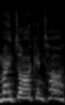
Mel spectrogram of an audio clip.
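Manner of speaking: mock frantic yelling. Retelling a woman running through her neighborhood at night, imitating frantic shouting. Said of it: "she's just running frantically".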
